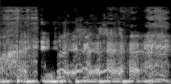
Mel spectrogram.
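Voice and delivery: real chuckle after a remark; easy, genuine chuckling; self-amused laugh. Real, not acted. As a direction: laugh at your own admission. Laughs about having a proper job.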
